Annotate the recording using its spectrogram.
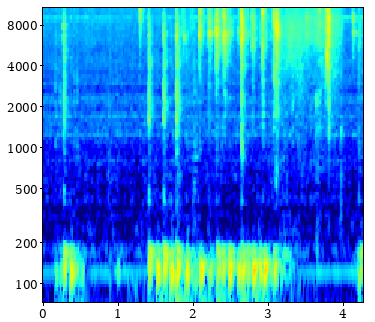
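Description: Typing on a computer keyboard: a few separate keystrokes, then a quick run of keys from about a second and a half to three seconds in, with one last key near the end.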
